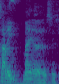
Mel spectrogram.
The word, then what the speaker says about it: Sally Mayers: Sally Mayers, which is how you pronounce the name, just so you know, yes, says that choice is definitely her goal.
